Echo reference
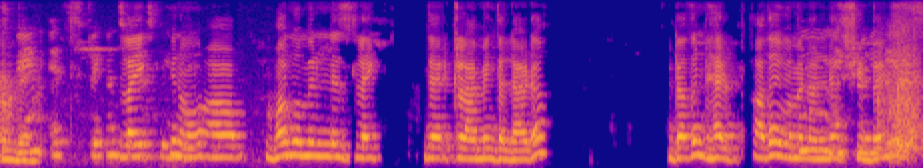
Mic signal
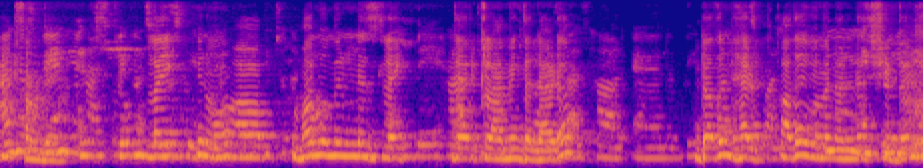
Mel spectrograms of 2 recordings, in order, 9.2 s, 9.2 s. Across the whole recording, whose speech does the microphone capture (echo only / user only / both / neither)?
both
